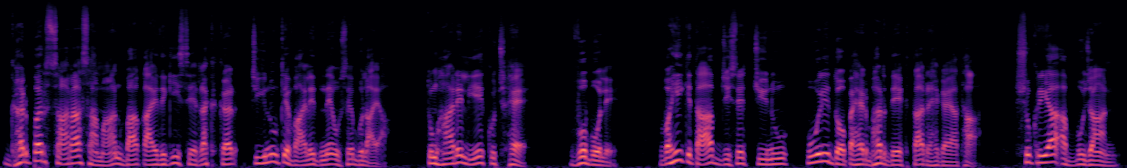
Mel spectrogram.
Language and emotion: Urdu, neutral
